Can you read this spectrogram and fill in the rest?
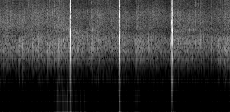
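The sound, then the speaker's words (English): A person claps in agreement: three sharp, crisp hand claps in a slow, fairly even rhythm over a faint, steady background hiss, with no talking. “I will clap to that.”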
